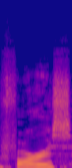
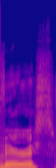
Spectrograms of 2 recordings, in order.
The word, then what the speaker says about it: Ferris: to the part where Ferris freaking a or Fris, how do they pronounce that? They said Ferris.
